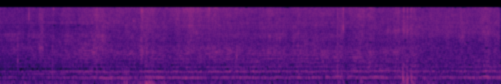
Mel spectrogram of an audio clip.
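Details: Wild bees of a split colony being moved make a dense, steady buzzing hum, fairly loud and unbroken, with occasional soft thumps of handling.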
